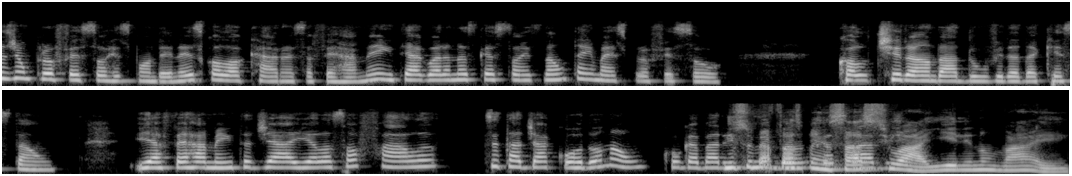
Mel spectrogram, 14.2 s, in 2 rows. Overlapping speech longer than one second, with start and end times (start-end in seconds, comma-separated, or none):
11.9-13.2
